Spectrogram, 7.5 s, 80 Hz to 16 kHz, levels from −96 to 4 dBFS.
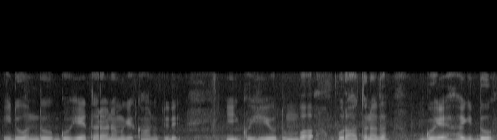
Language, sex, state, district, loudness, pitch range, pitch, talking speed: Kannada, male, Karnataka, Dharwad, -42 LUFS, 115-125 Hz, 120 Hz, 95 wpm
